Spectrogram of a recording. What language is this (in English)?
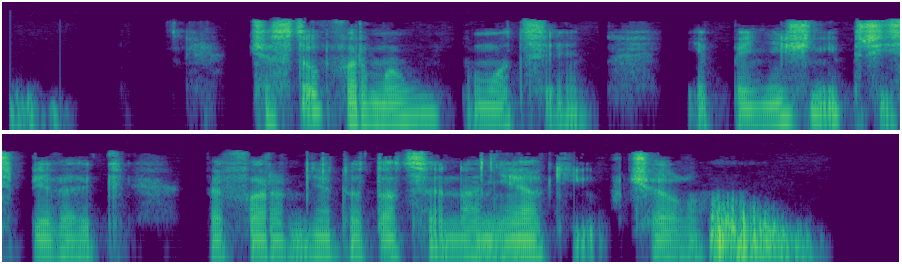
Czech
